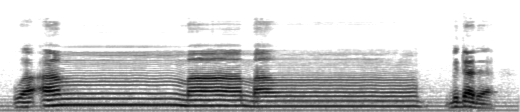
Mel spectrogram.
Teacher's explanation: Merubah bunyi nun sukun itu dulu menjadi mim, kemudian langsung direnggangkan bibir sedikit, ditahan selama 2 harokat dengung, baru dibaca harokat ba-nya. Jadi memperhatikan dengung di sini, ba tidak ada pengaruhnya dalam bacaannya. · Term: merubah nun menjadi mim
